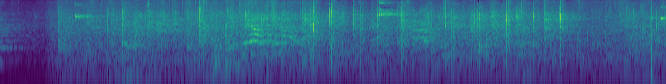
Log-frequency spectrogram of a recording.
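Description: Futsal balls being kicked and dribbled on a hard gym floor: repeated short thuds and taps, starting after a brief moment of quiet, with children's voices in the background.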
